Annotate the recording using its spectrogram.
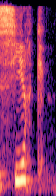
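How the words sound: It is said with a French vowel sound. The speaker calls it right. "in French it's E as in cirque"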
